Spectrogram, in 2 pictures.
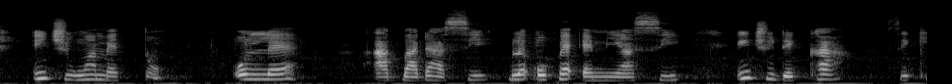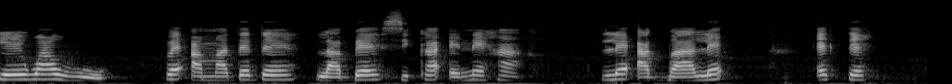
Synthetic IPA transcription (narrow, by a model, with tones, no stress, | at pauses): ŋũ˦t͡ʃu˦w̃ã˦mɛ̃˨t̪ɔ̃˨ | wo˦lɛ˦ | a˨ɡ͡ba˨ɖa˨si˦ | k͡plɛ˦ʔo˦ɸɛ˦ʔɛ˨mĩ˨a˨si˦ | ŋũ˦t͡ʃu˦ɖɛ˨ka˦ | si˨kʰɛ˦wo˦a˦wo˨ | ɸɛ˦ʔa˨mã˨d̪ɛ˦d̪ɛ˦ | la˨bɛ˦si˨ka˦ʔɛ˨nɛ̃˦hã˦ | lɛ˦ʔa˨ɡ͡ba˨lɛ˦ | ɛ˦t̪ɛ˦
